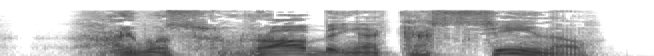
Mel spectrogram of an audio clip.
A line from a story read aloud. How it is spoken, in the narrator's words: he gasped, his heart still pounding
